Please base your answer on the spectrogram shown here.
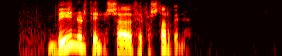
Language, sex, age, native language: Icelandic, male, 20-29, Icelandic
